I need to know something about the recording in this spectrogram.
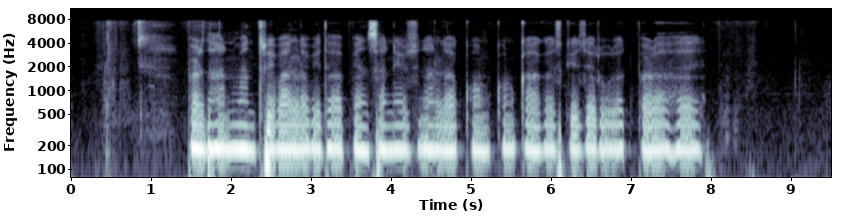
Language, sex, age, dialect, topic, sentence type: Magahi, male, 25-30, Central/Standard, banking, question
